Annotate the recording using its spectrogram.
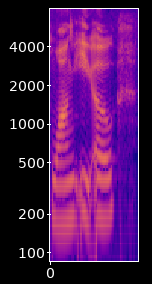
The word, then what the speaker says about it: Wang YiOu: In Mandarin, it would be pronounced Wang YiOu. In Chinese, you use your family name first.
